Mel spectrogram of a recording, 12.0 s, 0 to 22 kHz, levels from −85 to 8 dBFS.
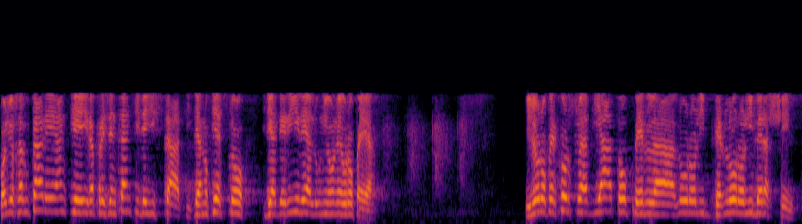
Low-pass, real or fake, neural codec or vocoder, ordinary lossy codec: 7.2 kHz; real; none; AAC, 16 kbps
